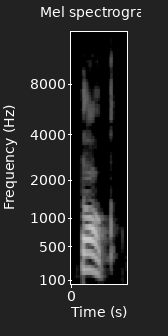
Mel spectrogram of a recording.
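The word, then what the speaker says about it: talk: टॉक L silent है।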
